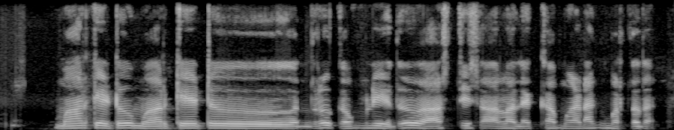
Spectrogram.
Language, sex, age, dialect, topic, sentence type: Kannada, male, 25-30, Northeastern, banking, statement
